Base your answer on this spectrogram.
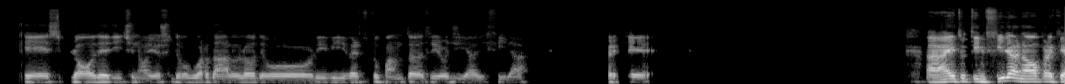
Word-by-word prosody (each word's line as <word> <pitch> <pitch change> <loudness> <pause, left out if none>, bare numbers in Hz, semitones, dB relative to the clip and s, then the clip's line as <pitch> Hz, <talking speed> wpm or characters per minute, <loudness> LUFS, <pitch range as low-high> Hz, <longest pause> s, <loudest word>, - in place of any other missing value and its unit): che 100 -1 -3
esplode 105 -1 -2
e - - 0
dice: 100 +3 -11
“No, 95 -1 -13
io 95 +1 -6
se 120 - -15
devo 100 -2 -7
guardarlo 100 0 -4
devo 95 -1 -3
rivivere 100 0 -7
tutto 105 -1 -8
quanto, - - -8
la 95 - -3
trilogia 95 -2 -8
di 90 - -12
fila”, 405 - -16 0.8
perché 455 0 -5 2.7
Ah, 110 +4 +7
eh, 135 - +9
tutti 135 -1 +1
in 125 - +4
fila 155 +7 +7
no, 130 -1 +7
perché 125 -2 +5
100 Hz, 140 wpm, -20 LUFS, 95-120 Hz, 2.7 s, eh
